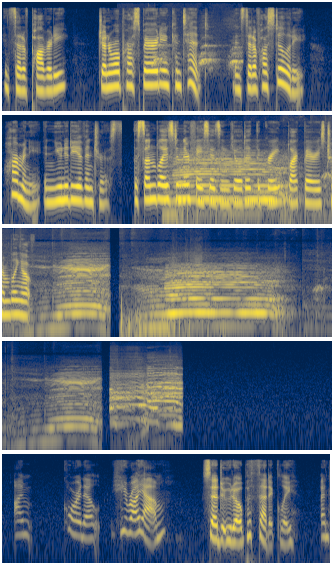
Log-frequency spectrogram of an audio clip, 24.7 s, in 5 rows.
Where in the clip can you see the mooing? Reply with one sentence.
The mooing can be heard from 7.3 to 17.6 s.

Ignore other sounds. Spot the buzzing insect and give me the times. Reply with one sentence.
The buzzing insect can't be heard in this clip.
